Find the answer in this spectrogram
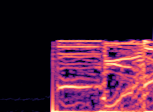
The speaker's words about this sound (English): Oh, that's the wake-up buzzer.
